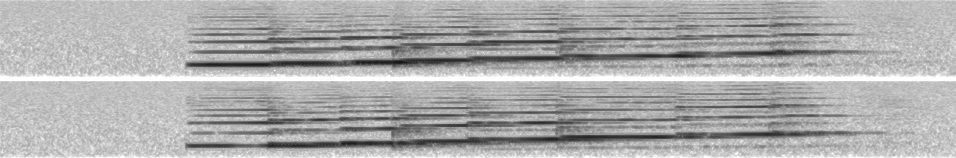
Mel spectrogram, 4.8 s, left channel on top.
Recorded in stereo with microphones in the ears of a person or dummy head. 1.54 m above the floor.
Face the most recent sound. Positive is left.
turn(degrees=-80)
